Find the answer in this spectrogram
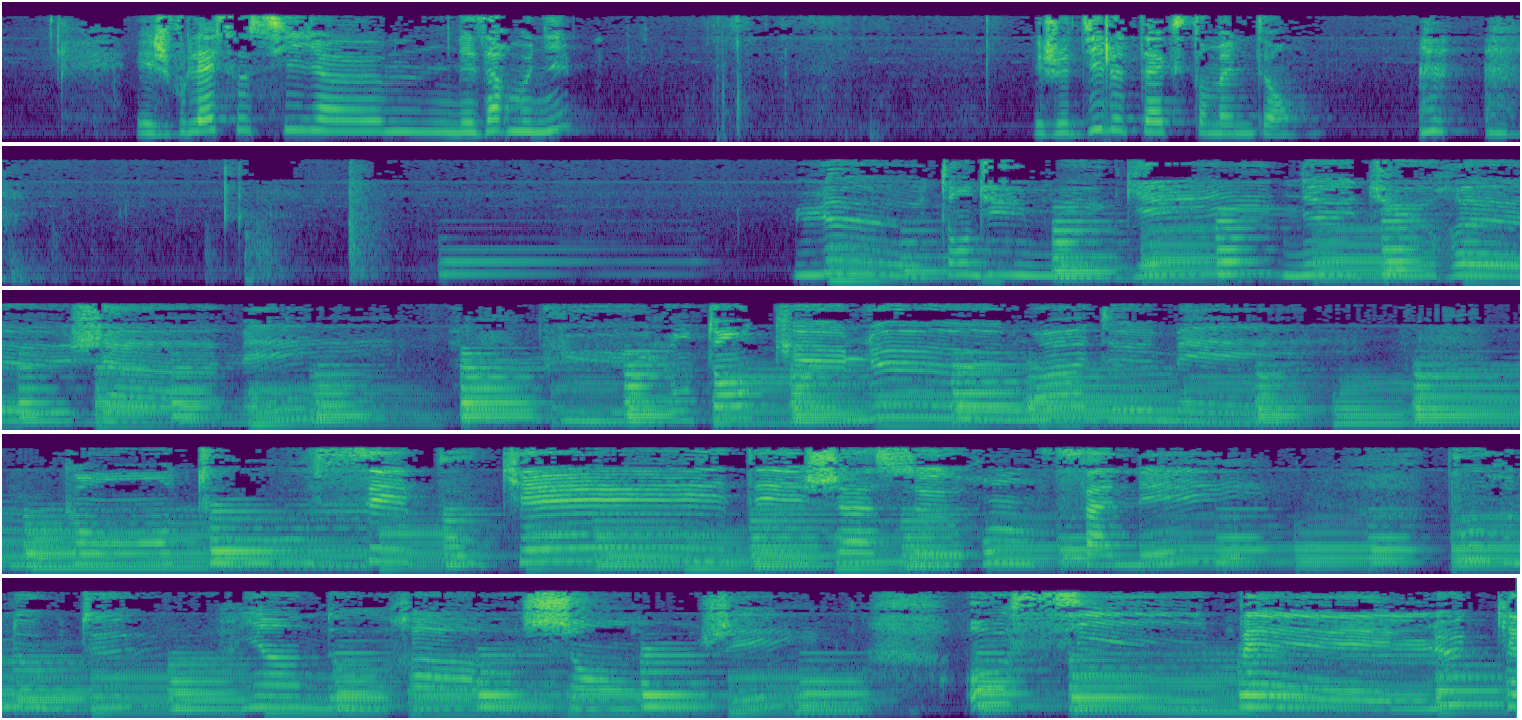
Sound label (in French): piano texte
